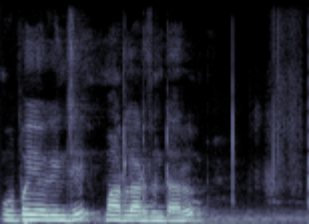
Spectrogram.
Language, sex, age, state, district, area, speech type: Telugu, male, 18-30, Andhra Pradesh, Kurnool, urban, spontaneous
